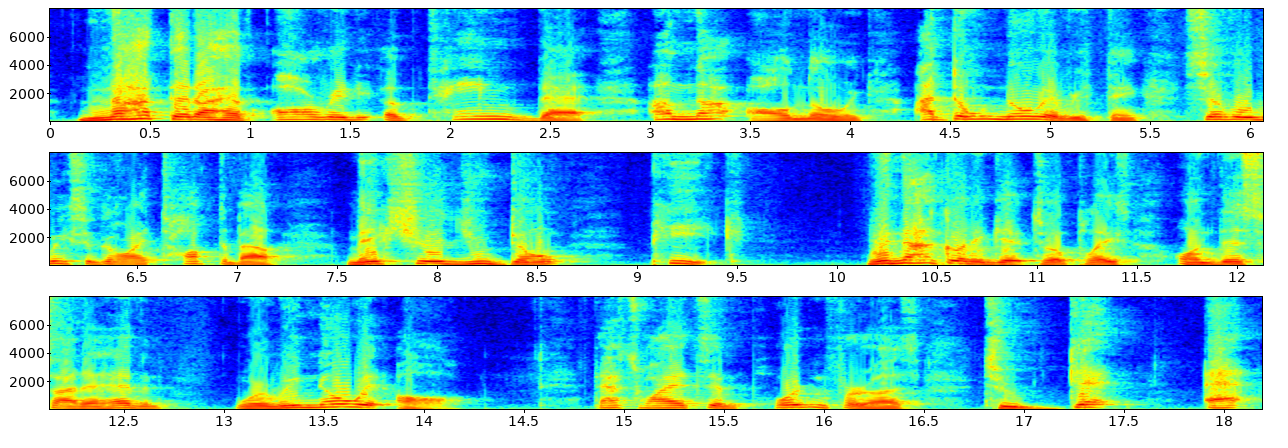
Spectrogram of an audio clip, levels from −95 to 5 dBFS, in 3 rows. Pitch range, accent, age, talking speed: 110-170 Hz, American, 50-69, 170 wpm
